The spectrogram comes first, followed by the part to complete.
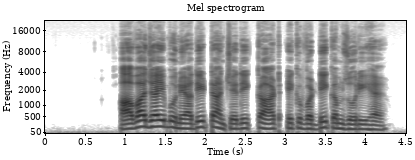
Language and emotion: Punjabi, neutral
